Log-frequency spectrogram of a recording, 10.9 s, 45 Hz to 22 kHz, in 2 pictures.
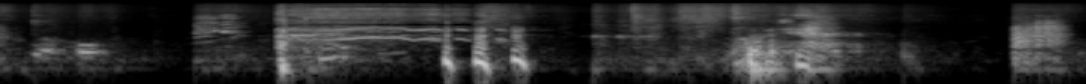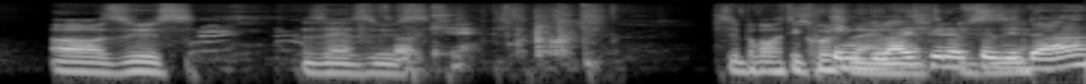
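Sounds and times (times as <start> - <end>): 
laughter: 1.4 - 2.7
speech: 2.4 - 2.8, 3.7 - 4.3, 5.7 - 7.9, 9.1 - 10.8
cat meowing with a drawn-out wavering cry: 6.4 - 7.0.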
